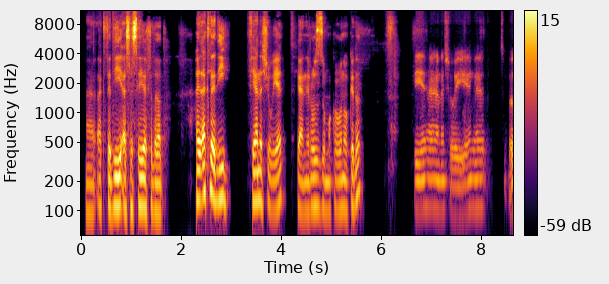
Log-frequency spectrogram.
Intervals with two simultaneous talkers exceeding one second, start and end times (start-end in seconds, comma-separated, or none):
none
